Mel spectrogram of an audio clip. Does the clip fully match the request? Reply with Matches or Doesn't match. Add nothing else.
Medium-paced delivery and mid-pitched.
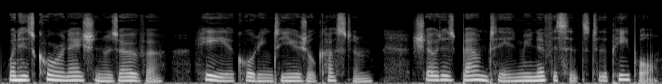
Matches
